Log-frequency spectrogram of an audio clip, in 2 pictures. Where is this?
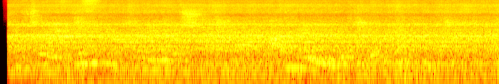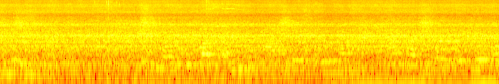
in a cafe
